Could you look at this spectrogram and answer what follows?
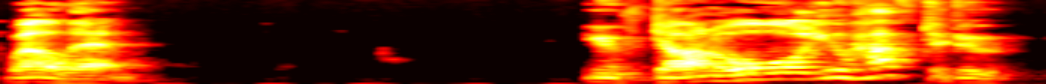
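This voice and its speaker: A man voicing a stern, blustering middle-aged male lawyer who talks in a booming, domineering way. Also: huge pitch swings, slow pace, lo-fi sound. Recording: roomy audio from a distant mic.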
